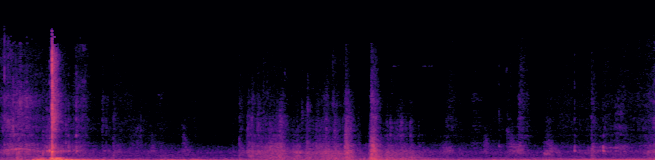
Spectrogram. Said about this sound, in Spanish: A ver, me voy a cerrar la puerta porque estoy escuchando como un eco bien poderoso.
